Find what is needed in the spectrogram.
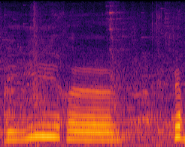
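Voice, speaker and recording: Background noise is clearly audible while a woman talks with normal rise and fall in her pitch. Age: 60s. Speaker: retiree interviewee. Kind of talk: interview answers.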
